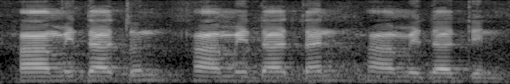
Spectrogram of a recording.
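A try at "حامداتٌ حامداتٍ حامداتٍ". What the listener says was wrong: लंबा लंबा लंबा लंबा, जल्दी। अरबी में जल्दी नहीं करते, अरबी में जब भी जल्दी करते हैं गलत प्रोनाउंसिएशन हो जाती है। हामिदातुन हामिदातिन हामिदातिन।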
